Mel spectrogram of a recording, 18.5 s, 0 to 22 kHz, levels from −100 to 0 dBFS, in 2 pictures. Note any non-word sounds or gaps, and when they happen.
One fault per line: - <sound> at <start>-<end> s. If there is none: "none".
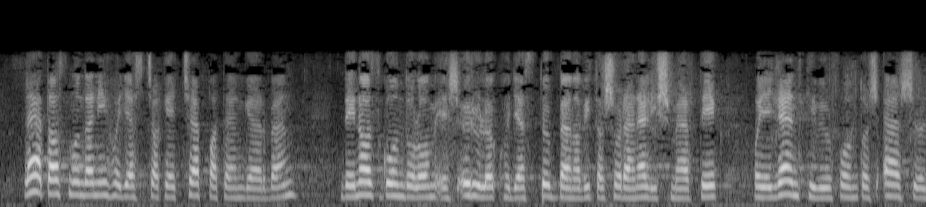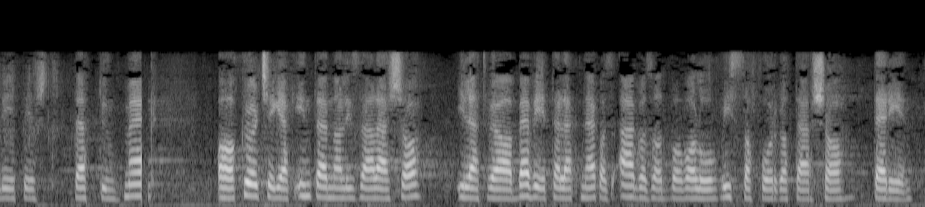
- dropout at 10.7-10.7 s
